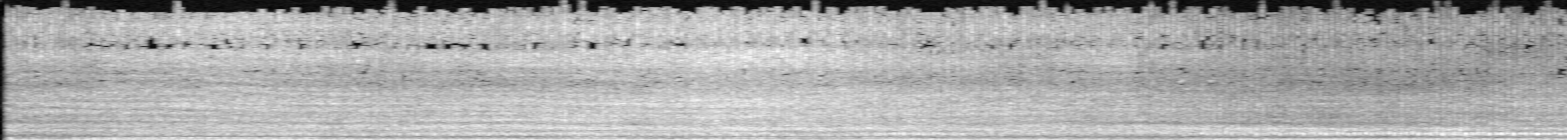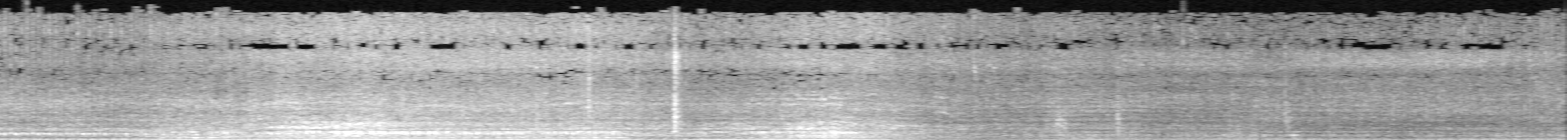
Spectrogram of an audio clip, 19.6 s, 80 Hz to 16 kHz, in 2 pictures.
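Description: Engine of a 4x4 off-road vehicle working under load, its revs rising and falling unevenly. It is loudest in the second half and falls back abruptly about three-quarters of the way through.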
